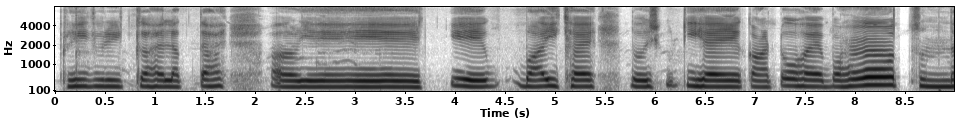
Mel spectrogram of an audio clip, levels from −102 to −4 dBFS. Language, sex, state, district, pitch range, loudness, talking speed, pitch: Hindi, female, Chhattisgarh, Kabirdham, 210-235 Hz, -19 LUFS, 135 wpm, 220 Hz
